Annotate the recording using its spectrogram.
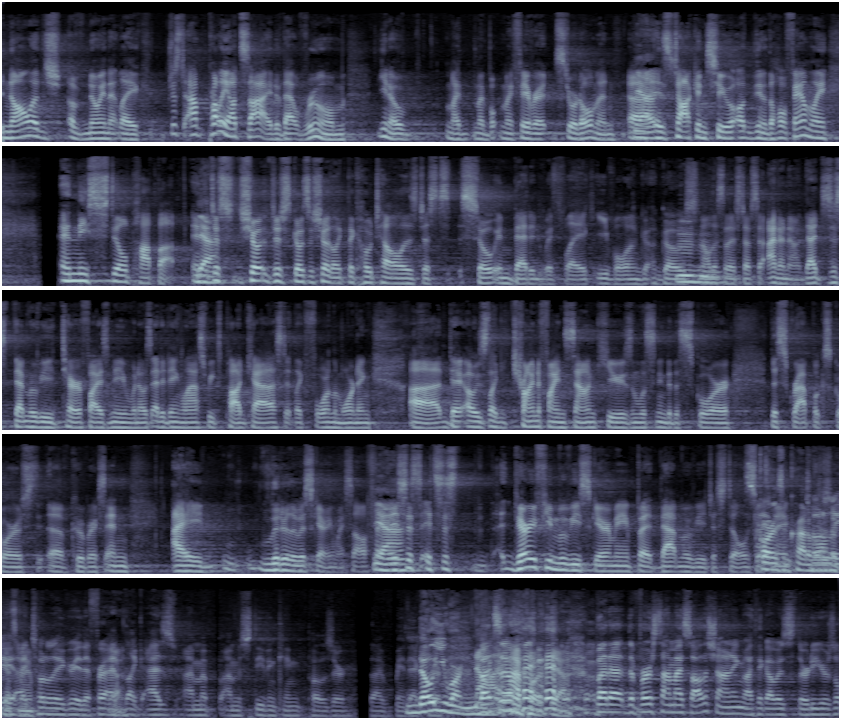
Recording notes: Live from Chicago's Music Box Theatre. This episode was recorded live at Chicago's Music Box Theatre during Greetings from Castle Rock: A Stephen King Film Festival.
